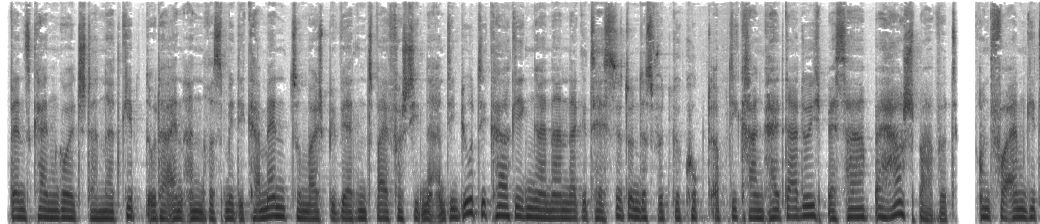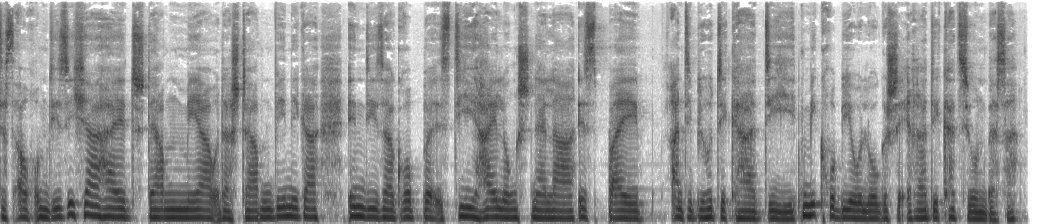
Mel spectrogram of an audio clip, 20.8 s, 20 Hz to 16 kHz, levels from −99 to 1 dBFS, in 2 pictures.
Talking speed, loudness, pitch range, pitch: 160 wpm, -19 LUFS, 120-140 Hz, 130 Hz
